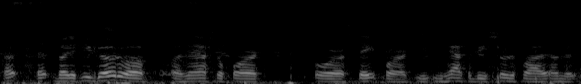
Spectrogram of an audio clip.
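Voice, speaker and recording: Warm-toned man, hesitant and halting. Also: medium pitch, steady tone, a little hiss or hum, low-quality recording. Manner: hesitant, searches for words. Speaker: chapter member. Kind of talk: group discussion.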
